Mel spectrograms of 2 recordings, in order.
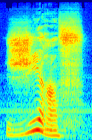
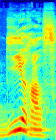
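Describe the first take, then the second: First: The word begins with a soft j sound. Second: The word begins with a hard g sound. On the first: The speaker calls it right. "on entend J, on dit girafe" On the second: The speaker calls it wrong. "on ne dit pas girafe"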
